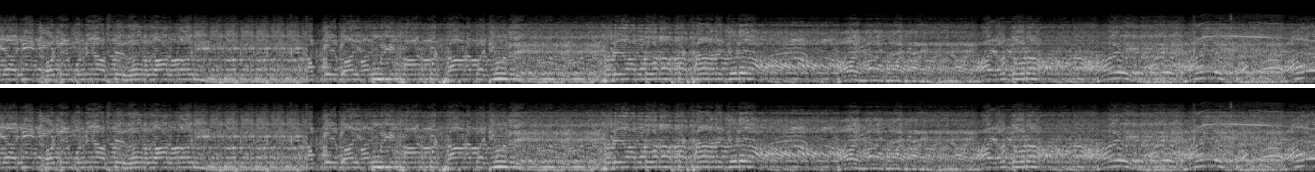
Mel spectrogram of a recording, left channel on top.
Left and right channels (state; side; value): identical; both; correlation 1.00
